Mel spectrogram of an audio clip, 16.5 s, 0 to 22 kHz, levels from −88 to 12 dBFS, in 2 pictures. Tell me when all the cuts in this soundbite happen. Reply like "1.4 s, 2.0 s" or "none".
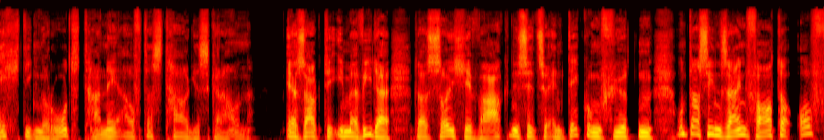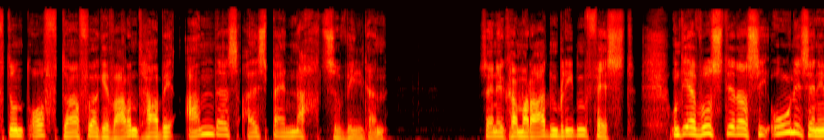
2.7 s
